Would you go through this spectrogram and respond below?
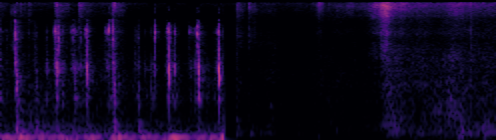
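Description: HTML code being typed on a computer keyboard: a rapid, close burst of keystrokes lasts about a second and a half, then stops and leaves near silence.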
